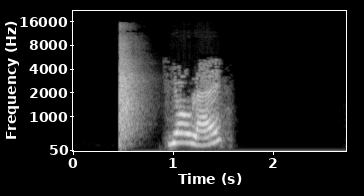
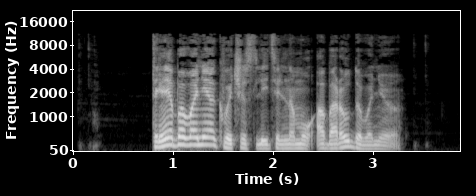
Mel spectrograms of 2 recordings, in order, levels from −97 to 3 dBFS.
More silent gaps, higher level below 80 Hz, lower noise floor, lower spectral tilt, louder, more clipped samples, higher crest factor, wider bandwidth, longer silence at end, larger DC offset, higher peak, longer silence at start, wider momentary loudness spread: neither; second, -66 dBFS vs -52 dBFS; first, under -90 dBFS vs -80 dBFS; second, -2.5 dB/octave vs -6 dB/octave; about the same, -16 LUFS vs -17 LUFS; neither; about the same, 16 dB vs 16 dB; first, 16 kHz vs 11.5 kHz; first, 1.25 s vs 0.6 s; neither; about the same, -2 dBFS vs -2 dBFS; second, 0.45 s vs 0.8 s; about the same, 10 LU vs 10 LU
